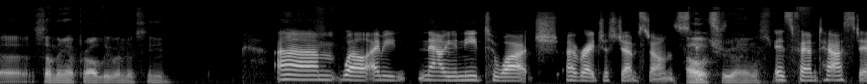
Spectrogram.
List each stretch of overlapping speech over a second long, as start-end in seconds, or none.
none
